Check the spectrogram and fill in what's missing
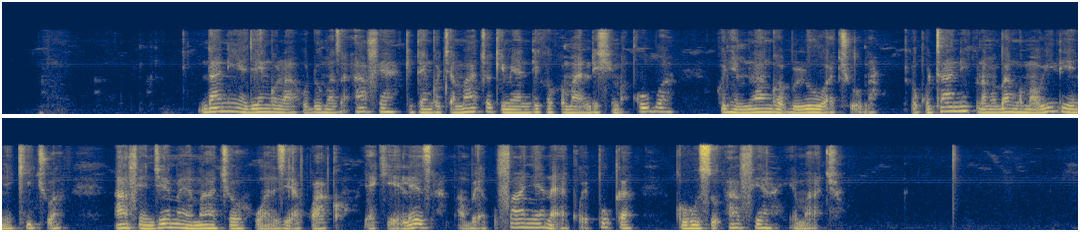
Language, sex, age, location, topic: Swahili, male, 18-24, Dar es Salaam, health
